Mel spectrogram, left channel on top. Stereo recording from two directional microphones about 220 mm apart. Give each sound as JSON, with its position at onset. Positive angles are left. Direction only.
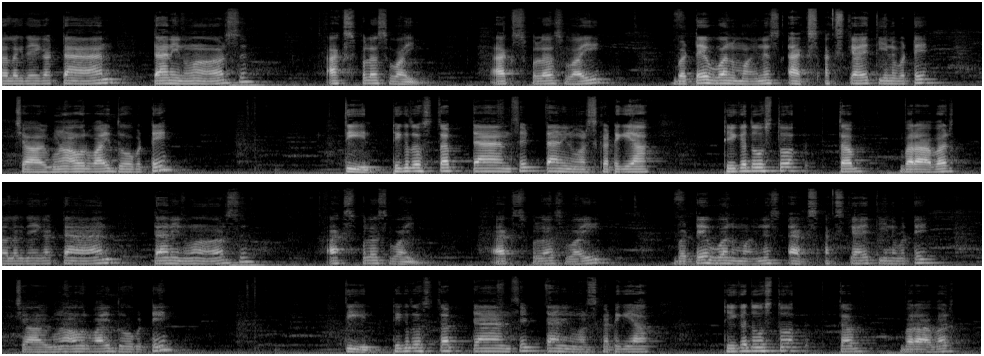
{"t": 0.0, "sound": "speech", "side_deg": 45}
{"t": 3.2, "sound": "speech", "side_deg": 50}
{"t": 13.2, "sound": "speech", "side_deg": 45}
{"t": 17.0, "sound": "speech", "side_deg": 30}
{"t": 18.8, "sound": "speech", "side_deg": 45}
